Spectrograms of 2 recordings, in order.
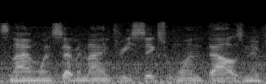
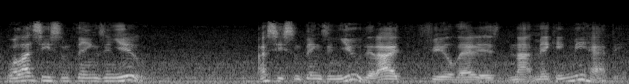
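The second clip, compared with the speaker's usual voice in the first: lightly voiced deflecting partner, higher; defensive narcissist comeback; 6 semitones higher than usual. Partner mimicking a narcissist's comeback, mildly defensive. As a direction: toss the blame right back, a touch higher. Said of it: "a narcissist will probably come back and say".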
